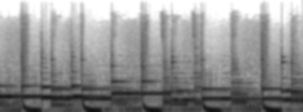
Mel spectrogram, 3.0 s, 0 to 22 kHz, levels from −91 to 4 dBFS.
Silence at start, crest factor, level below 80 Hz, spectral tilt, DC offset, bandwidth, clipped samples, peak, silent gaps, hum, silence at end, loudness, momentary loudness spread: 0 s; 8 dB; -12 dBFS; -6.5 dB/octave; 0.7%; 14 kHz; 1%; 0 dBFS; none; none; 0 s; -9 LUFS; 4 LU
